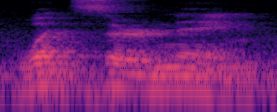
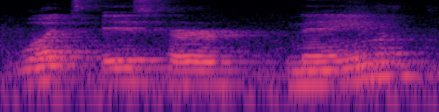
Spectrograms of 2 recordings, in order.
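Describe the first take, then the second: First: What and is blend into one short syllable. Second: What and is are said as separate full words. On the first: "Would just be a what's her. That almost becomes like a Z" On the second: "What is her name, for example?"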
